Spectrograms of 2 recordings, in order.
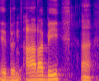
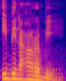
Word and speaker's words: Ibn Arabi: wrong, the figure Muhyiddin ibn Arabi. He says Ibn Arabi. His pronunciation is correct without the al.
